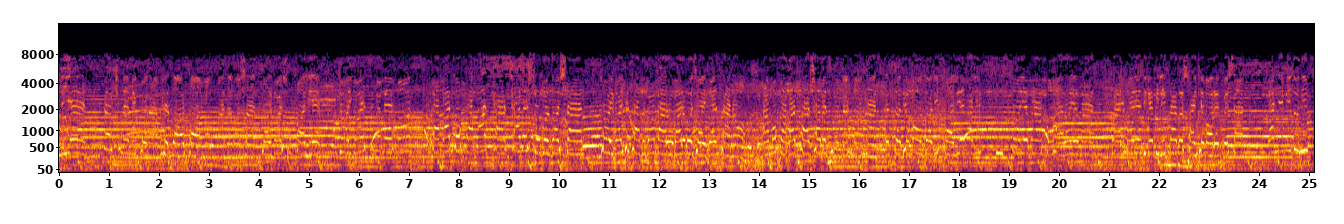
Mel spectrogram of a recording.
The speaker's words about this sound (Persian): نمی‌دونم بتونه صدای من رو بین این همه صدای جیغ و سوتم را بشنوین یا نه.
